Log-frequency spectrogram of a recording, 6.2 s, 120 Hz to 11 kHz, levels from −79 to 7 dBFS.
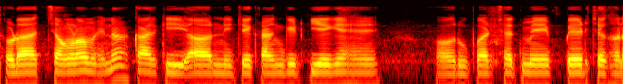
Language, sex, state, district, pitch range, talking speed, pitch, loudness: Chhattisgarhi, male, Chhattisgarh, Rajnandgaon, 115-120 Hz, 190 wpm, 115 Hz, -17 LUFS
